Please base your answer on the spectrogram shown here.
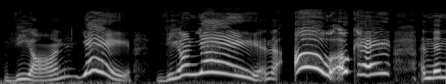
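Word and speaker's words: Viognier: know it looks like vagner but it's pronounced vion think of the word neon but with a v like von yay von yay and oh okay and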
